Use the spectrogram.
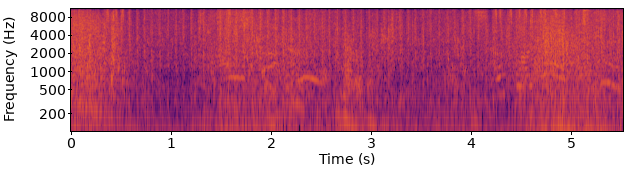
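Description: Orisa's rapid-fire gun in the game Overwatch: a continuous stream of shots amid a dense battle mix of other gunfire and effects, with a voice talking over it.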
